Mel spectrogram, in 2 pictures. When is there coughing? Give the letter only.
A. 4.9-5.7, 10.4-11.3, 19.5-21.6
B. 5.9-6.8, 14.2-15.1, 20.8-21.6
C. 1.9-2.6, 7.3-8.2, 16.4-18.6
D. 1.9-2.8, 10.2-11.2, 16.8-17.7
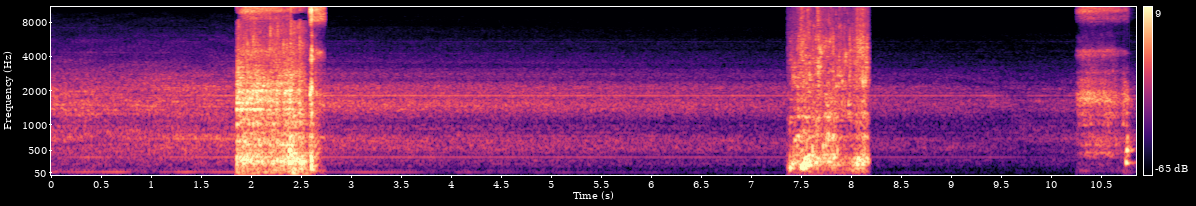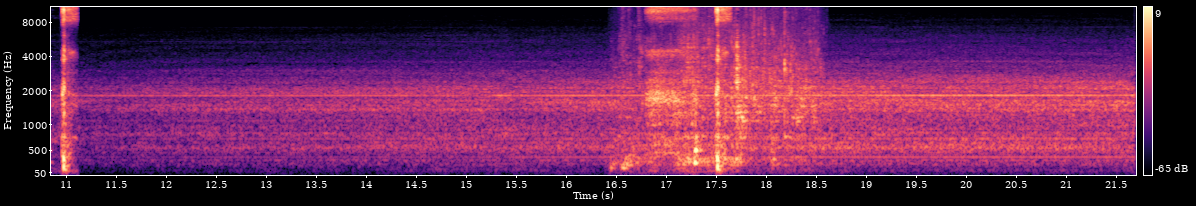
D.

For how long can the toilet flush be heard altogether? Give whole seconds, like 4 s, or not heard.
4 s.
